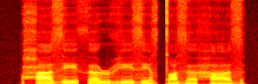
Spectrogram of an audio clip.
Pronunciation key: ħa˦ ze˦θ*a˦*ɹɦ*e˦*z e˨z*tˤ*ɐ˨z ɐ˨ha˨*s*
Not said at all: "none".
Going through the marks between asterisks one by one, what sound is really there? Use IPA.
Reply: ɐ˦, e˦, tˤ, z

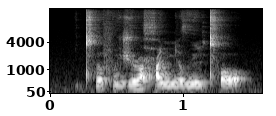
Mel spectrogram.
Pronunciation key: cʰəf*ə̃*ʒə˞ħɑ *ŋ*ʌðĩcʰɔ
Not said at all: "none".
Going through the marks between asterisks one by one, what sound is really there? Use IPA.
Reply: ə̃, ɲ

